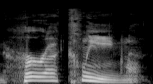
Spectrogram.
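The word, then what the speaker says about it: HurriClean: H-U-R-R-I, clean, HuraClean, like hurricane.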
